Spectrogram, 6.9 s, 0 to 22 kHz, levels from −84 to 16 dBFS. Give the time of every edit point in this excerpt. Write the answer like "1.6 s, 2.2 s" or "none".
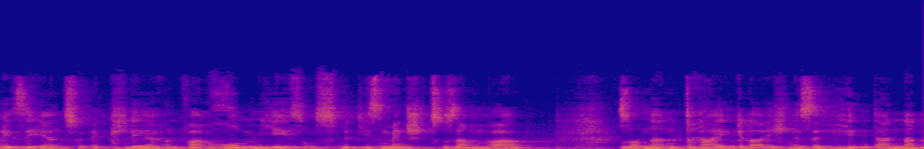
4.6 s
